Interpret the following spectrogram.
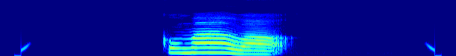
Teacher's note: she kept the same pitch for the first and second syllable but lowered the tone for the last syllable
